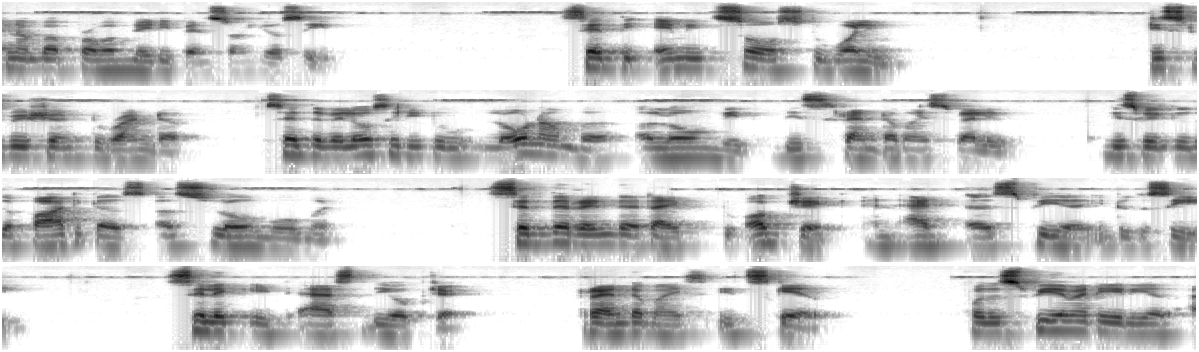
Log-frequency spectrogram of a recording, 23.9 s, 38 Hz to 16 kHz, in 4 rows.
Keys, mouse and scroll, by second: 2.3 click, 13.9-16.1 drag, 16.5 scroll up 2, 16.9-17.3 shift+middle drag, 18.0 click, 22.9 click, 23.4 click.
